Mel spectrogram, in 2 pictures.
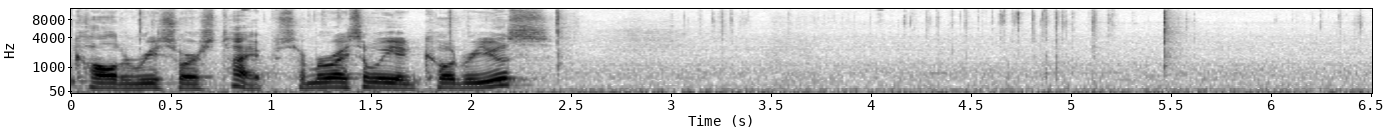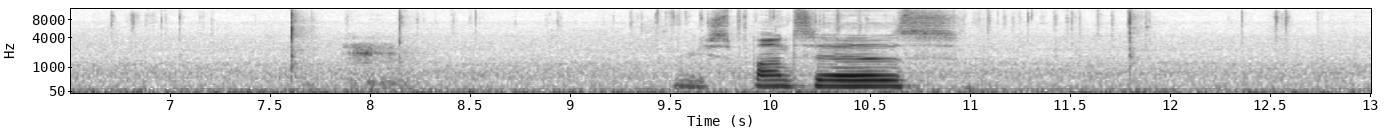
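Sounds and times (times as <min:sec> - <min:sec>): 
speech: 0:00.0 - 0:02.5, 0:09.9 - 0:11.0
steady low hum: 0:00.0 - 0:12.9
typing code on a computer keyboard during a live demo: 0:04.1 - 0:05.6, 0:06.2 - 0:08.6, 0:09.2 - 0:12.7.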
